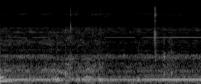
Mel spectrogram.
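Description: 3D printer running with a steady low hum.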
